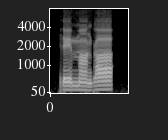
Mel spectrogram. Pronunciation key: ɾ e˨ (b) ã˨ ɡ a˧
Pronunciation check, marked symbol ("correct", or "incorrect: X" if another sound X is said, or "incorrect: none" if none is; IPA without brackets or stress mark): incorrect: m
